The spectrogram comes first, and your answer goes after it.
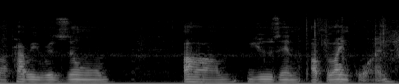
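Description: Someone speaks at a fairly slow pace with noticeable background noise. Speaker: journaling channel host. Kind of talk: tutorial.

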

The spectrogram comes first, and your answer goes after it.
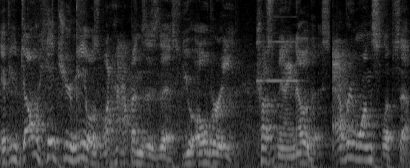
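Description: A man talks at a fairly quick pace over light background noise, with audible room echo. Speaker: content creator. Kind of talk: casual vlog chat. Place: kitchen. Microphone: camera far.

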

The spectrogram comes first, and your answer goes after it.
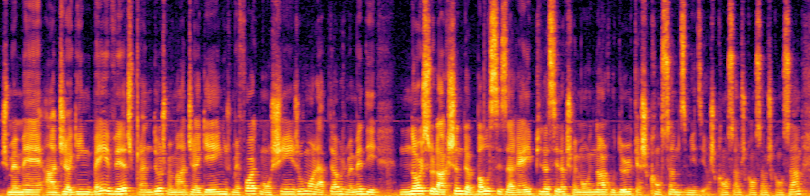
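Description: With a Quebec accent, the speaker delivers a monotone, flat intonation at a fairly quick pace with hardly any pauses, while light background noise is present. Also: man, medium pitch for a man. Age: 30s. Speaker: kinesiologist and fitness entrepreneur; podcast guest. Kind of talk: casual interview. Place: studio.

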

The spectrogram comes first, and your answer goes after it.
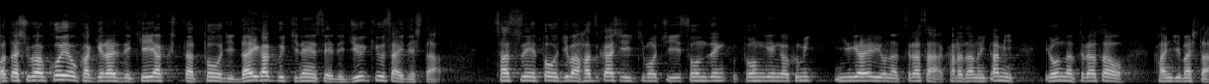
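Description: A man's high-pitched voice at a moderate pace, with fairly even intonation. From Japan. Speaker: opposition politician. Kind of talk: parliamentary committee questioning. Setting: parliament committee room. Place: meeting room. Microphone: podium.

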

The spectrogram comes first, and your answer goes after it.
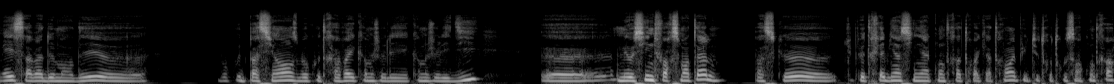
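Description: A man speaks at a moderate pace in a high pitch, his intonation fairly even. The sound is dry with no echo, over a quiet background. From Belgium, Brussels. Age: 30s. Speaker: former footballer and fitness coach; fitness coach. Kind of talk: interview. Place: studio. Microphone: studio mic.

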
